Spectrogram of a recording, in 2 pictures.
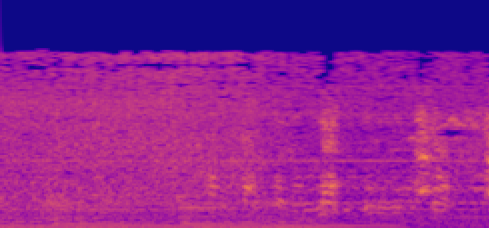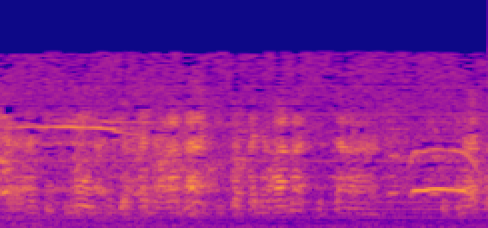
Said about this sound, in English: It is the same owl.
